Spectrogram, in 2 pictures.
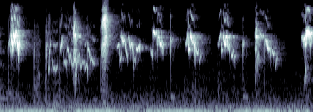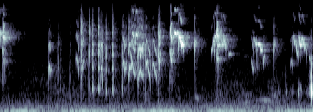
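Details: Happy budgerigar giving a string of short, high chirps about every half second, then a denser patch of buzzy twittering before the chirps resume, with a low steady hum behind.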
